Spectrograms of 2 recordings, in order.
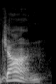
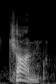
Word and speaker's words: Can: introduced himself as Captain John. I assumed his name was John, John. It's actually Can, as the Turkish pronounce it, Chan.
